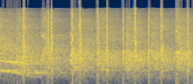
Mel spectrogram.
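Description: Loud, steady hand clapping from a small group, sharp claps landing in a quick even rhythm, roughly four per second, with no pause throughout.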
